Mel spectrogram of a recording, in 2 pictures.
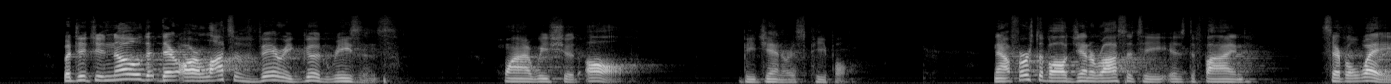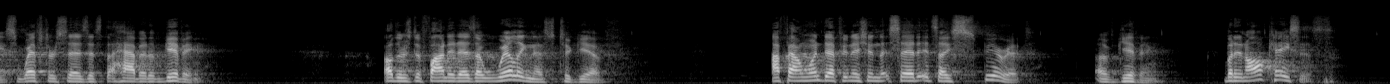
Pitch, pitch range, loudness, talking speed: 140 Hz, 115-165 Hz, -20 LUFS, 125 wpm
